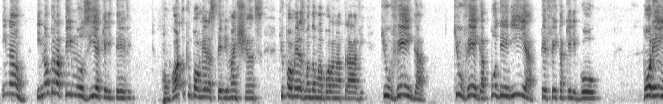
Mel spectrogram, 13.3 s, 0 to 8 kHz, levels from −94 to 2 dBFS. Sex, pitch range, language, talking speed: male, 175-235 Hz, Portuguese, 165 wpm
